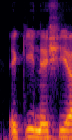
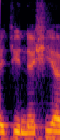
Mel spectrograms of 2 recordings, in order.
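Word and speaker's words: Echinacea: एकिनेशिया भी कहते हैं, इचिनेशिया भी कहते हैं।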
